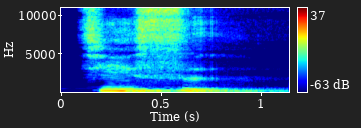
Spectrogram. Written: jisi

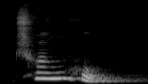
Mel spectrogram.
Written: chuanghu

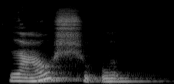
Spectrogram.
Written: laoshu

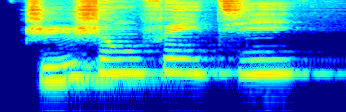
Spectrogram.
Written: zhishengfeiji

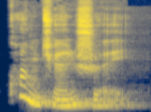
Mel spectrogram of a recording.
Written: kuangquanshui

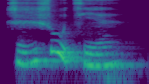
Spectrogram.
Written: zhishujie

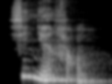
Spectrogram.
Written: xinnianhao

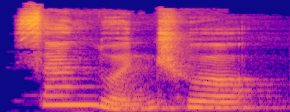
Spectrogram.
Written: sanlunche

